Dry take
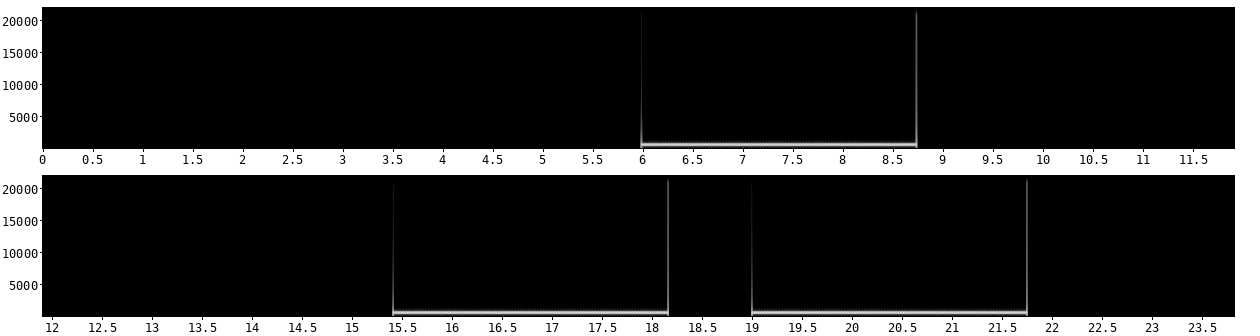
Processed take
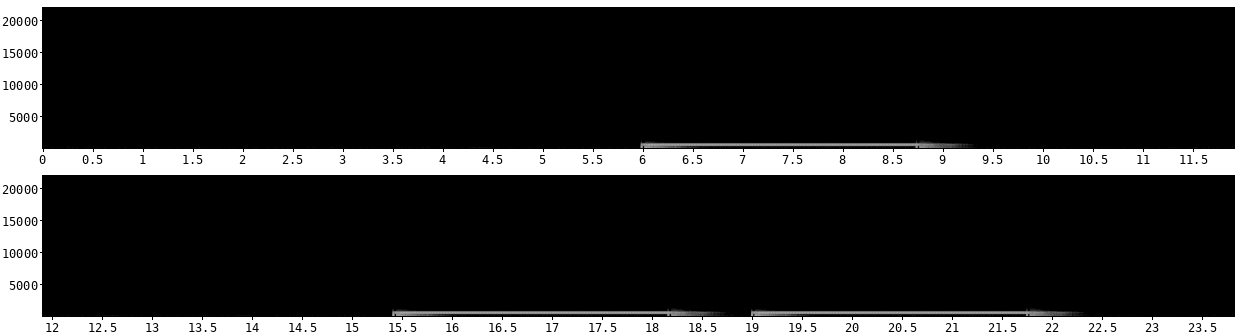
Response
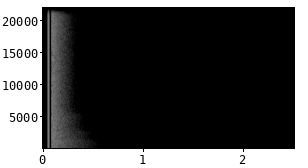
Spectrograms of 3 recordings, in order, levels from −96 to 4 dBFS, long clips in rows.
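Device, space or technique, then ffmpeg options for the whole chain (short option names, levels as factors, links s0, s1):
next room: -filter_complex "[0:a]lowpass=f=280:w=0.5412,lowpass=f=280:w=1.3066[s0];[1:a]atrim=start_sample=2205[s1];[s0][s1]afir=irnorm=-1:irlink=0,volume=2.37"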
